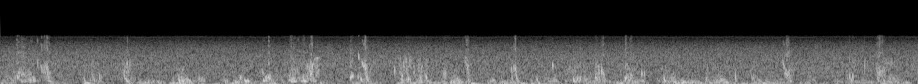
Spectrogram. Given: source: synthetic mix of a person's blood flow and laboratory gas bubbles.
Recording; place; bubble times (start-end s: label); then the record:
Doppler ultrasound of blood flow; precordium
0.09-0.55 s: bubbles
0.81-1.04 s: bubbles
1.19-1.38 s: bubbles
1.74-1.88 s: bubbles
1.97-2.08 s: bubbles
2.37-2.54 s: bubbles
2.60-2.76 s: bubbles
2.85-3.25 s: bubbles
3.47-3.74 s: bubbles
3.91-4.31 s: bubbles
4.39-4.50 s: bubbles
4.63-4.73 s: bubbles
5.08-5.23 s: bubbles
5.29-6.10 s: bubbles
6.19-6.50 s: bubbles
6.55-6.77 s: bubbles
7.33-7.39 s: bubbles
7.50-7.57 s: bubbles
7.80-7.96 s: bubbles
8.46-8.59 s: bubbles
8.64-8.69 s: bubbles
8.74-8.94 s: bubbles
From the record:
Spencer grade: 3 (all of the cardiac periods contain showers or single bubble signals, but not dominating or overriding the cardiac motion signals); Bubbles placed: anywhere in the cardiac cycle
